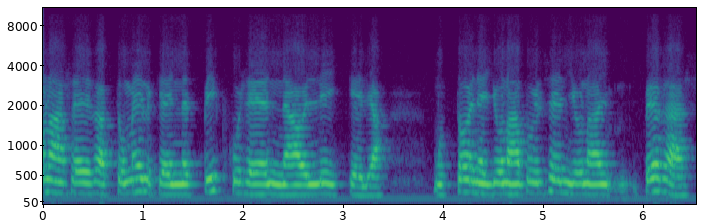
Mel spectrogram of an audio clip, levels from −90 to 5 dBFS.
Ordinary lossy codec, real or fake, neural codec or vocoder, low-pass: none; real; none; 9.9 kHz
